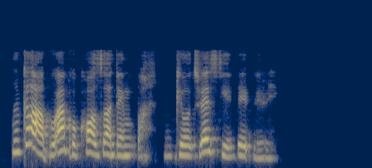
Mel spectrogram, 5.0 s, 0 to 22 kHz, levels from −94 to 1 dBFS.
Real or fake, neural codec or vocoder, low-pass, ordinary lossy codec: fake; codec, 16 kHz, 1 kbps, FunCodec, trained on LibriTTS, 50 frames a second; 7.2 kHz; none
